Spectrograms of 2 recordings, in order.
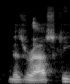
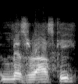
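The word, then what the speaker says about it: Misiorowski: Mizarowski. Mizarowski.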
